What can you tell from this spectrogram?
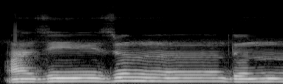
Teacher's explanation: Azizun, di sini ada harokat dhammah, tanwin bertemu dengan huruf zal, maka cara membacanya harus samar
